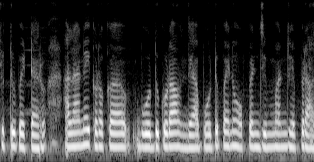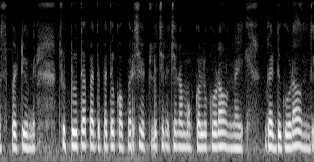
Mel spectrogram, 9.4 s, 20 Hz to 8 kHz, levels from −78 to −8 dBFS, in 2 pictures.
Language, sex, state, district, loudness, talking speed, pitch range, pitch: Telugu, female, Andhra Pradesh, Guntur, -16 LUFS, 160 wpm, 205-220 Hz, 210 Hz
